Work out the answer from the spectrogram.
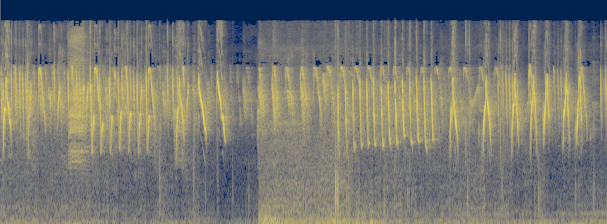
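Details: Bar-winged prinia chirping meant to stimulate another bird into quick song: a long, rapid train of very high, sharp, evenly spaced chirps, a short dense burst near four seconds, then fast rhythmic notes to the end.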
